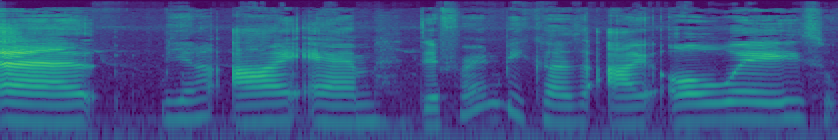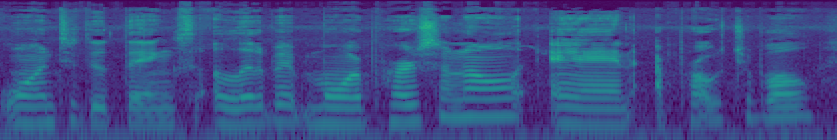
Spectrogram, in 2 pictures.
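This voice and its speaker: A fairly slow pace with hardly any pauses and audible room echo. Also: woman. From New York and Puerto Rico (moved at eight). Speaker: nurse and retreat host. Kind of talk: casual talk to a group.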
